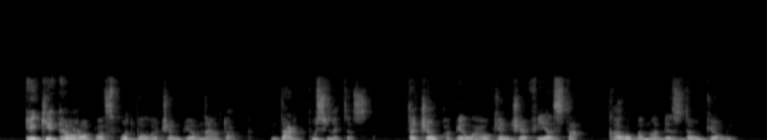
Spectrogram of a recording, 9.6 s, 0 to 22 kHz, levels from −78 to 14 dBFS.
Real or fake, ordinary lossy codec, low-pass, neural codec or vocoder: fake; MP3, 64 kbps; 9.9 kHz; codec, 24 kHz, 6 kbps, HILCodec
